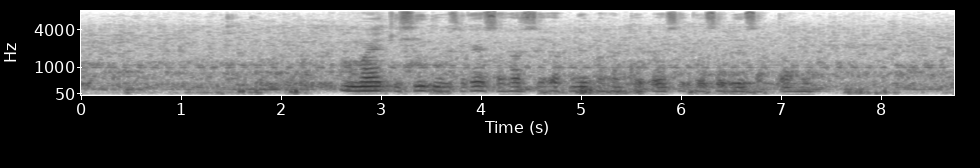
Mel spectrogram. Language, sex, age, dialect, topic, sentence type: Hindi, male, 18-24, Kanauji Braj Bhasha, banking, question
